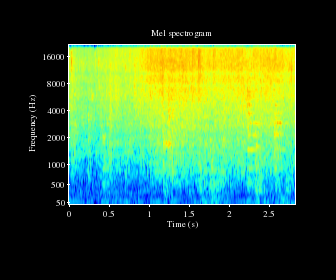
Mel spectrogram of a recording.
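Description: Vegetables for Thai red curry sautéed and stirred in a pot, a steady close hiss of frying with scraping stir sounds that swells slightly partway through, no talking.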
